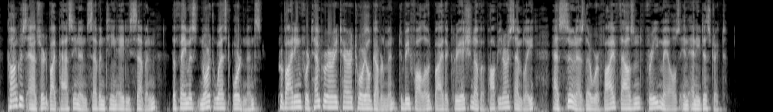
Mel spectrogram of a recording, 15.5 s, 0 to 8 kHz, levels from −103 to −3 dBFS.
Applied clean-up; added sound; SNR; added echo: neural mask model Resemble Enhance denoiser.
